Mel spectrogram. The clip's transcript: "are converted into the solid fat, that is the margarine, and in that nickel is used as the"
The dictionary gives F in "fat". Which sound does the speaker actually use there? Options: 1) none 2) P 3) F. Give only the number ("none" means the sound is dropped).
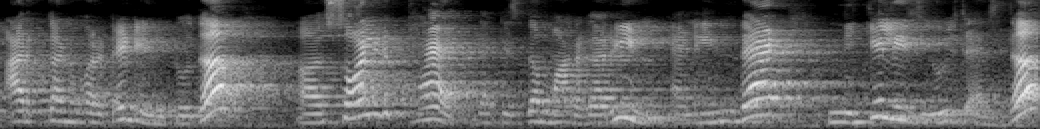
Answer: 2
